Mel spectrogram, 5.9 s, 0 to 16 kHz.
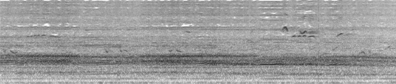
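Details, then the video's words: Black howler monkey in the dense Pantanal canopy in the morning, a call said to mark territory and avoid conflict with other groups, audible up to 5 km; a deep, sustained roaring drone rolls continuously, with faint higher chirps. "C'est le chant du singe, hurleur noir, l'un des sons les plus puissants de toute la forêt tropicale."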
